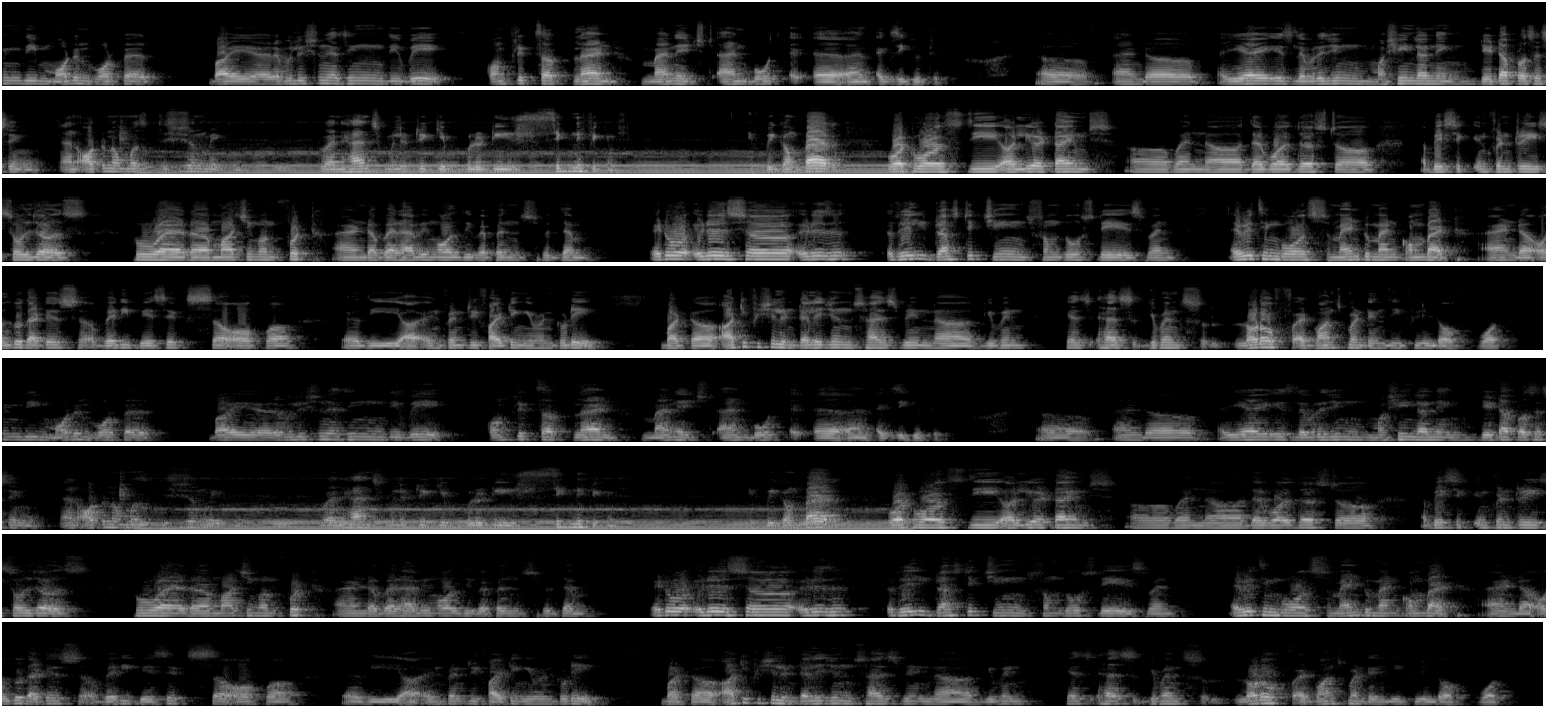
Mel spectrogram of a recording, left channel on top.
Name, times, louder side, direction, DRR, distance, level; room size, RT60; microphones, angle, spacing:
voice 1, 0.0-1.5 2.1-4.4 4.9-6.1 6.4-9.4 10.3-17.9 18.6-21.6 23.1-23.8 24.3-29.1 29.6-31.7 32.2-36.7 37.4-39.3 39.7-42.6 43.2-49.2 49.7-52.3 52.9-56.5 57.0-61.3, left 4 dB, 40° left, 9 dB, 0.4 m, -28 dB
Singing, 16.6-24.5, equal, 5° right, 0.7 m, -34 dB
5.4 x 3.6 x 2.4 m, 0.42 s
head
